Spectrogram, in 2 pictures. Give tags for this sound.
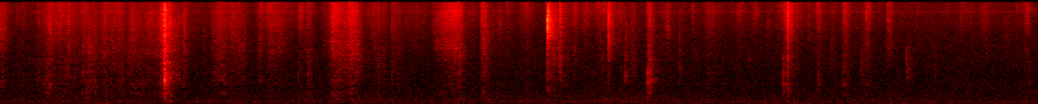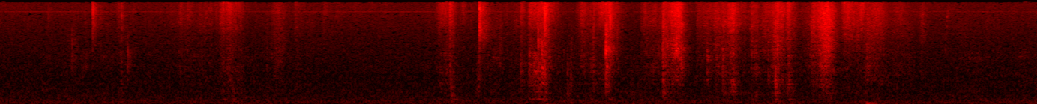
untying clothing-and-accessories tying shoes

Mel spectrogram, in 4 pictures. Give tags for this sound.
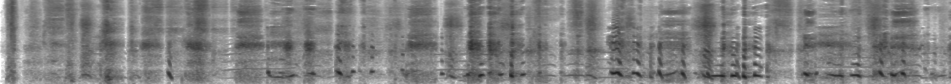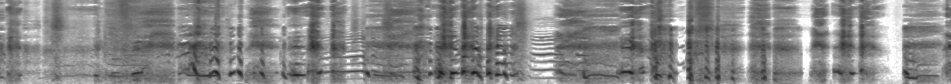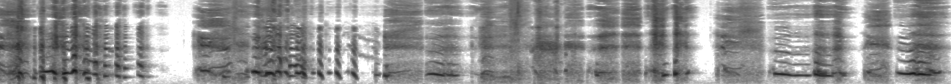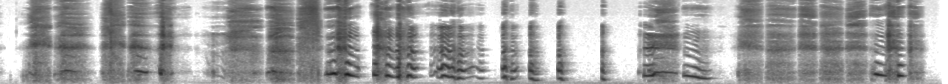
sad group crying

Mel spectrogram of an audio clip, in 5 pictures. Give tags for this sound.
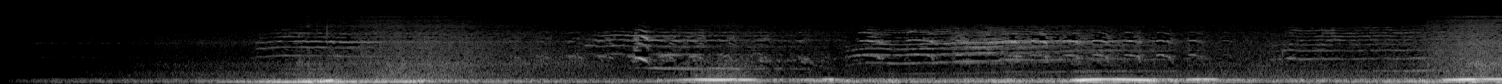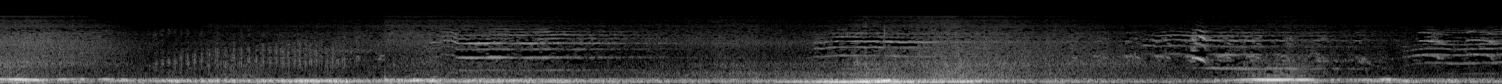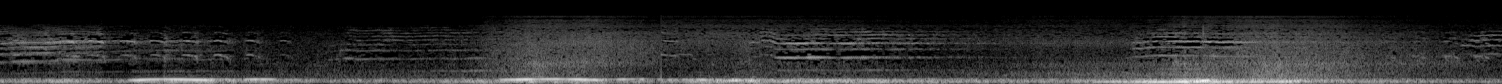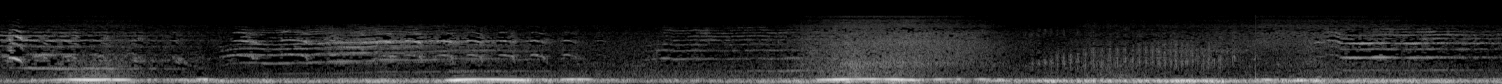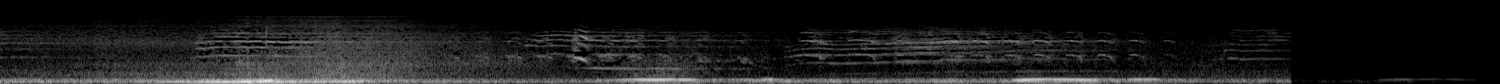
water waves whales

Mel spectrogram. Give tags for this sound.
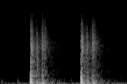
toon falling fall

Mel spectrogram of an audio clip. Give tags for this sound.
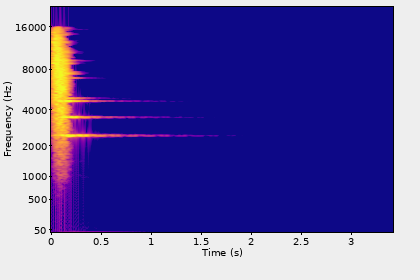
aggresive ancient antique blade fast katana knife knight medieval metal mix old pull slash soldier sword terror torture war

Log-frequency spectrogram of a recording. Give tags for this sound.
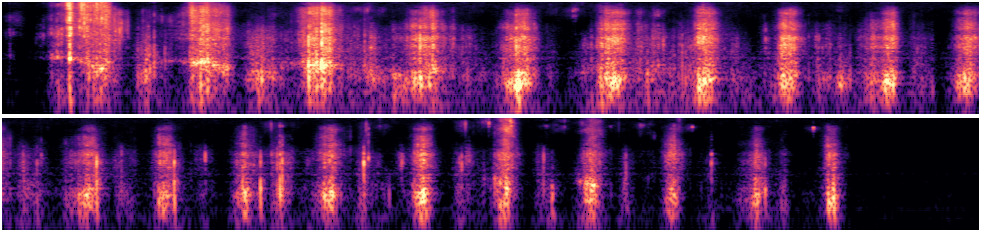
crunch snack eat chew chewing biting bite crunchy munching chomp eating cookie chips crumble foot munch

